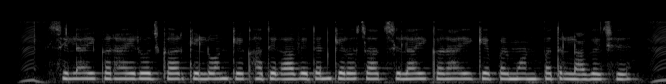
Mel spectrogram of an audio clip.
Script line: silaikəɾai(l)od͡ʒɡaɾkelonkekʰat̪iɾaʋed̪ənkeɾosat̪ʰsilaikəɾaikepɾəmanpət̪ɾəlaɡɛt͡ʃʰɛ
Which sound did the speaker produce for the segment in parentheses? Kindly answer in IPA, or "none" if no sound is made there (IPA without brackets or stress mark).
ɾ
